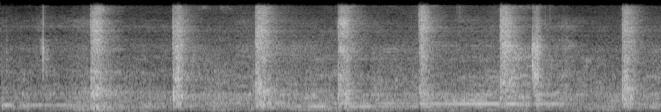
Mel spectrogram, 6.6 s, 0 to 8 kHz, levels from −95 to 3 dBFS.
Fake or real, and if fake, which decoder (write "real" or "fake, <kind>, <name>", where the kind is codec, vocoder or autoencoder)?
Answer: fake, codec, SNAC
